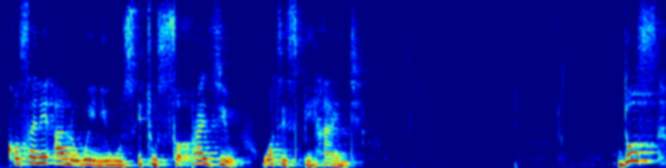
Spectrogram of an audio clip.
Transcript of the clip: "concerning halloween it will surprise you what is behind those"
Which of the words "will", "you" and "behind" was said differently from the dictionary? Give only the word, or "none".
will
